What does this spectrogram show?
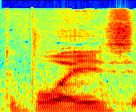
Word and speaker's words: Du Bois: Du Bois, and his name is pronounced Du Bois, and as if it were to be spelled B-O-Y-S-S, which is a harder S, was an African-American pioneer in the area of civil rights.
